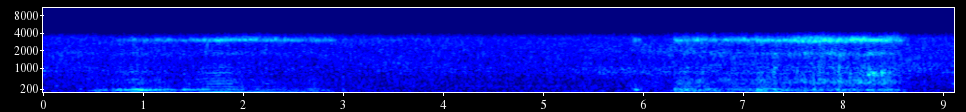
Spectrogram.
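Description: Two rough, fluttering snoring breaths a few seconds apart over faint room noise; a sleeping dog's snoring.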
